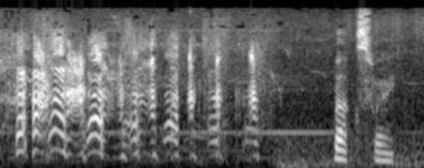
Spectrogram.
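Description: Young women laugh together close by.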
